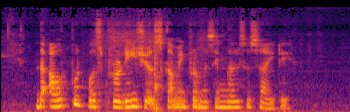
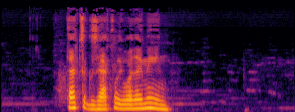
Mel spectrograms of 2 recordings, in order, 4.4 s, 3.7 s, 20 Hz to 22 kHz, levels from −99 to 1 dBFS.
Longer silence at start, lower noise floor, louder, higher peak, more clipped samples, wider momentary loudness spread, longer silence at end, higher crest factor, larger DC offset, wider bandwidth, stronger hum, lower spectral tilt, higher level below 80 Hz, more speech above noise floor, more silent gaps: second, 0.15 s vs 0.85 s; second, -48 dBFS vs -62 dBFS; about the same, -18 LUFS vs -19 LUFS; about the same, -2 dBFS vs -2 dBFS; neither; first, 10 LU vs 6 LU; second, 0.75 s vs 1.55 s; about the same, 16 dB vs 20 dB; neither; about the same, 16 kHz vs 16.5 kHz; neither; second, -4 dB/octave vs -6 dB/octave; first, -46 dBFS vs -58 dBFS; second, 30 dB vs 44 dB; neither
